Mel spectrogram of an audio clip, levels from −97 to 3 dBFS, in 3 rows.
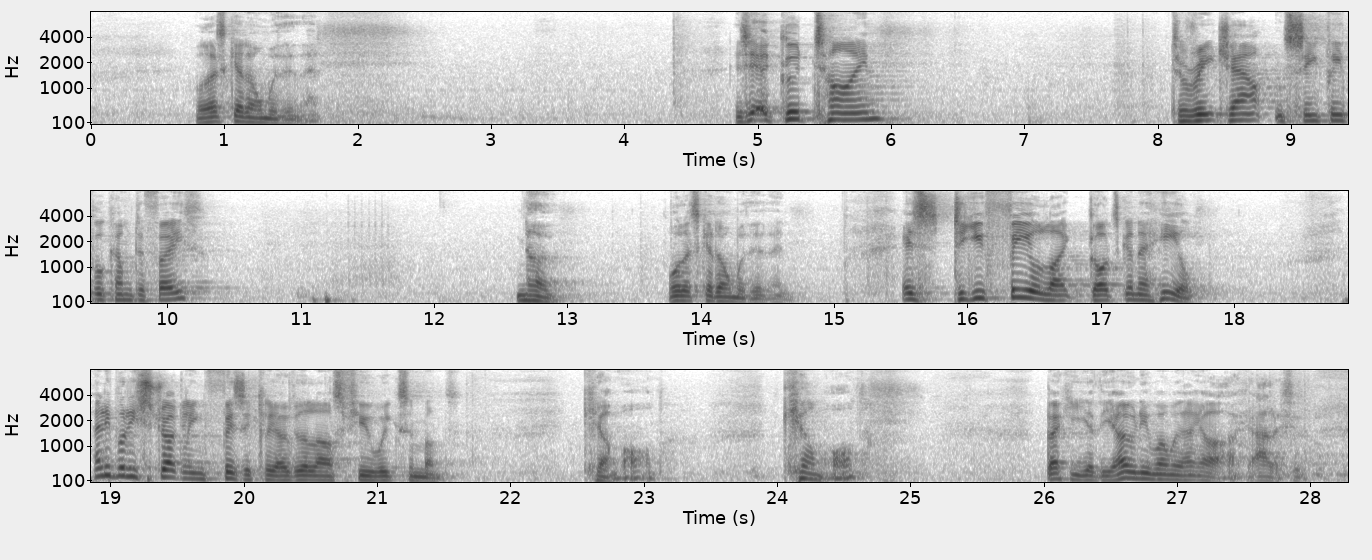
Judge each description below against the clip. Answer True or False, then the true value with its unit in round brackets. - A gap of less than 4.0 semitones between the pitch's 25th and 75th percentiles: False (5.5 semitones)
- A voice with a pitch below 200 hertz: True (140 Hz)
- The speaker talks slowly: True (130 wpm)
